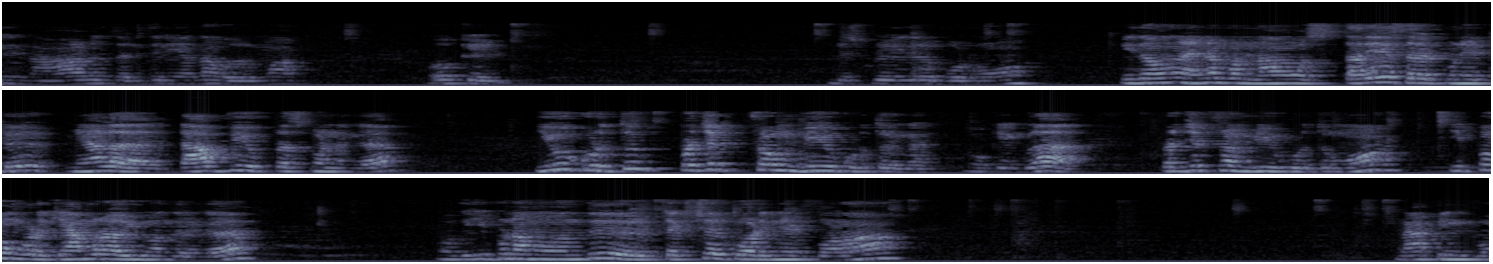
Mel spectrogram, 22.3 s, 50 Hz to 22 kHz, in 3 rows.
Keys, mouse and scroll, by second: 0.1 click, 0.5 scroll up 2, 2.0-4.6 drag, 6.0 Tab, 6.8-7.7 scroll down 1, 7.7 KP_7, 8.7 scroll down 3, 10.7 u, 12.8 middle click, 13.6-14.2 scroll up 5, 14.8 KP_0, 16.4 alt+a, 16.8 Tab.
